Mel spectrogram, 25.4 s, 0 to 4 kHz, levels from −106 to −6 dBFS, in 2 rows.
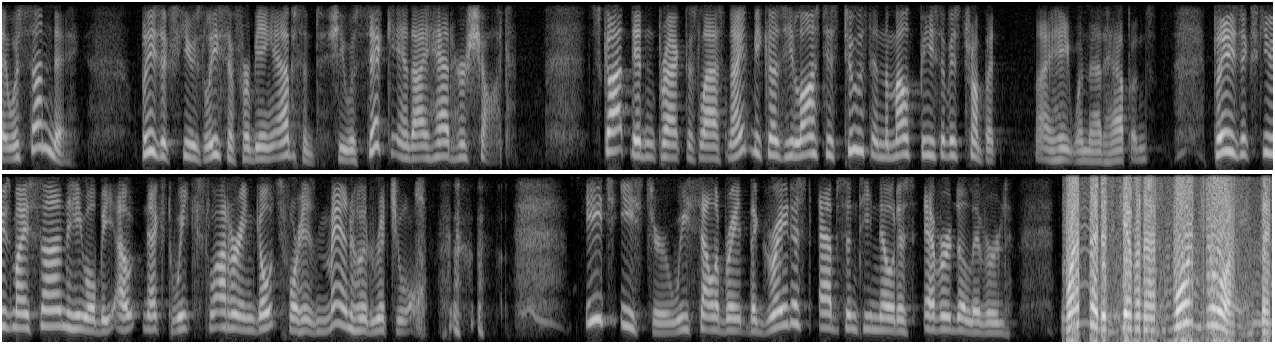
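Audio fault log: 23.32–25.41 s, mu-law and A-law mixed up: the final stretch of speech turns abruptly harsh and gritty, with the gaps between phrases filling with hiss instead of falling quiet. The bytes were encoded with A-law but read back as mu-law, so each companding step maps to the wrong amplitude. Some levels come out too loud and others too soft, and near-silent samples are pushed well above zero. Before this point the narrowband sound fits ordinary A-law telephone coding at 8 kHz.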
